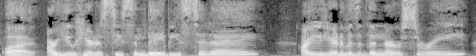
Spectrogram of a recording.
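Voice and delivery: high, sing-song Southern nurse greeting; Southern accent. Retold or imitated. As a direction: play a cheery Southern receptionist. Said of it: "also gonna do some Southern accents".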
